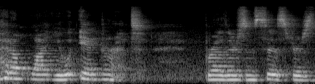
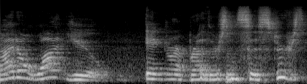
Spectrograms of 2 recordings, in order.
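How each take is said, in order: First: The words stop briefly with a pause after 'ignorant'. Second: The words run on with no pause after 'ignorant'. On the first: The listeners are addressed as brothers and sisters and told not to be uninformed. The speaker calls it right. "you've got to pause in the right place ... He's saying" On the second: The listeners are being called ignorant brothers and sisters. The speaker calls it wrong. "he's not saying"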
